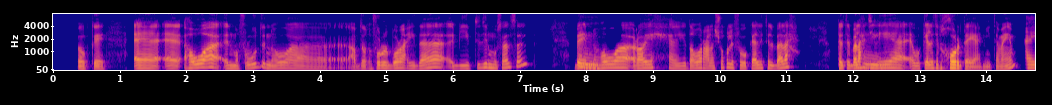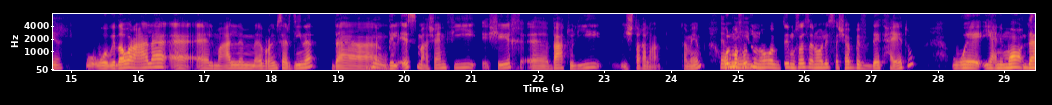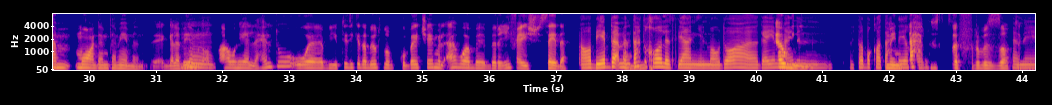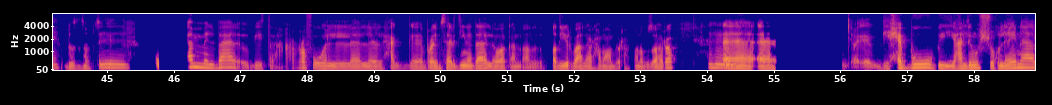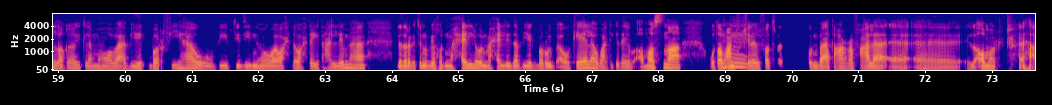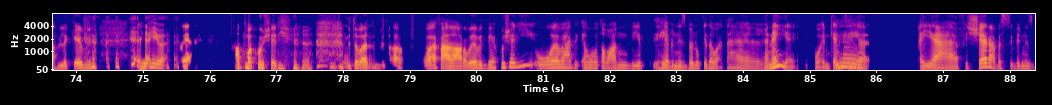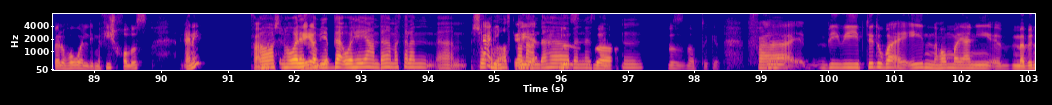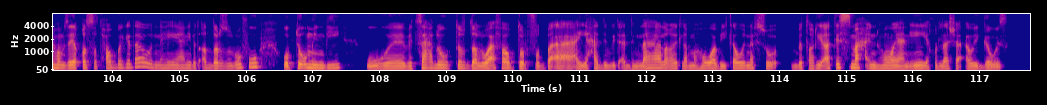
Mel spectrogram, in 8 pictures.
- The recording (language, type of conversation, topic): Arabic, podcast, احكيلي عن مسلسل أثر فيك؟
- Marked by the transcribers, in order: laugh; laughing while speaking: "أيوه"; laugh; unintelligible speech; chuckle; laugh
